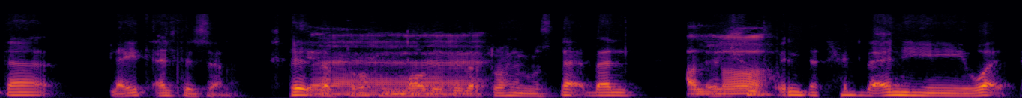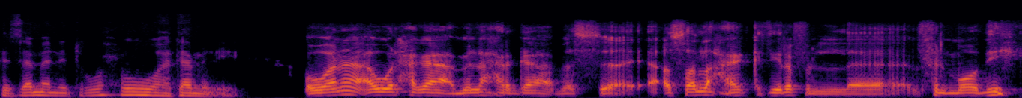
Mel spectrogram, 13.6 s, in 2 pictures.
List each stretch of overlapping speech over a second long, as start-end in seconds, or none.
2.0-3.3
